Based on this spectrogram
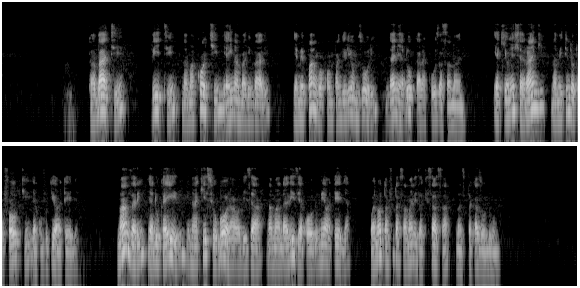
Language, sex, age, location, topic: Swahili, male, 25-35, Dar es Salaam, finance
